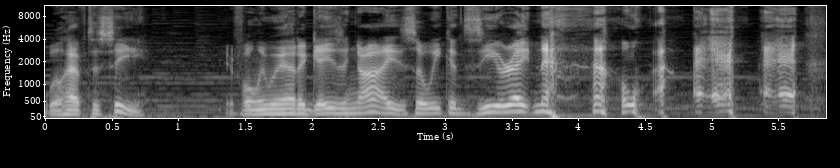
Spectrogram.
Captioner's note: exaggerated laughing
